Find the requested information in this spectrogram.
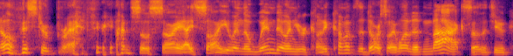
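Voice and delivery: put-on high, flustered young writer apologizing; a jittery fan pleading his case at the door; nervous apology. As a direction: blurt it out, anxious to explain. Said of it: "and I went".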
